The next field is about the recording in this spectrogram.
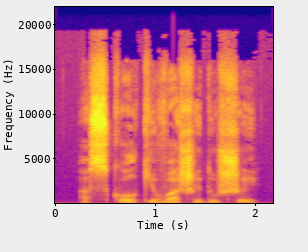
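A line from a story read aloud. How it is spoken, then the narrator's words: Quiet. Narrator (Russian): сказал мой хозяин тихо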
